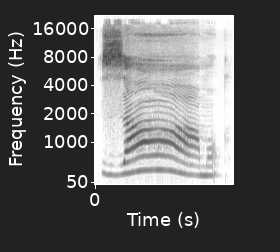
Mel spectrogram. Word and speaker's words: замок: А тепер поставимо наголос на перший голосний звук. А, замок.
